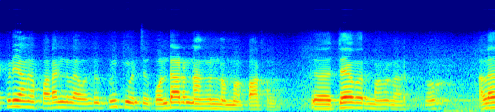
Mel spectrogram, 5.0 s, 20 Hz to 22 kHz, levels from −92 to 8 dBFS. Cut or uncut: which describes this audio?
cut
